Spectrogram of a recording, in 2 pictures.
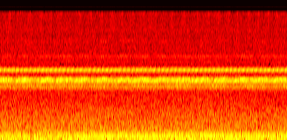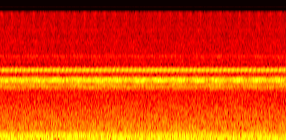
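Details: Cricket song, a long even high-pitched ringing trill with a slight shimmer, sustained throughout over a quiet low hum.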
